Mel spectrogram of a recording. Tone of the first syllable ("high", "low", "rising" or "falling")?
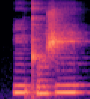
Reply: low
